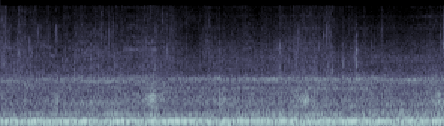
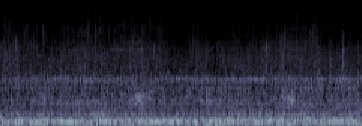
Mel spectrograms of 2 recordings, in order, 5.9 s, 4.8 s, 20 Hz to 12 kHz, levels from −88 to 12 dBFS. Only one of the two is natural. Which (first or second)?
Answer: first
